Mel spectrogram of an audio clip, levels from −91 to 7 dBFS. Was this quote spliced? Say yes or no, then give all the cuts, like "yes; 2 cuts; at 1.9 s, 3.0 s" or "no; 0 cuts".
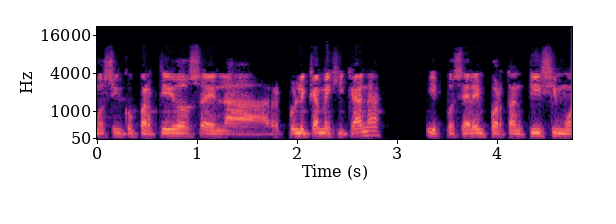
no; 0 cuts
